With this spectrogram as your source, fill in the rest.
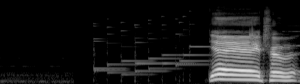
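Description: A bright chime rings out as a gem is collected.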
